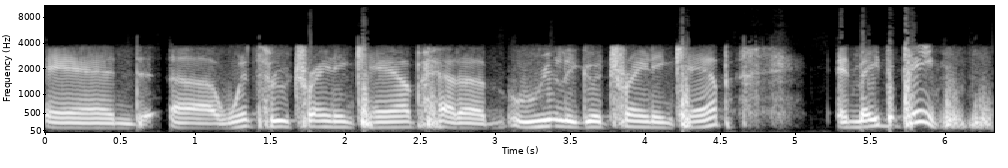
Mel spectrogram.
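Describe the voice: A man with an American accent, medium pitch, ordinary pitch variation, and a slow pace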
